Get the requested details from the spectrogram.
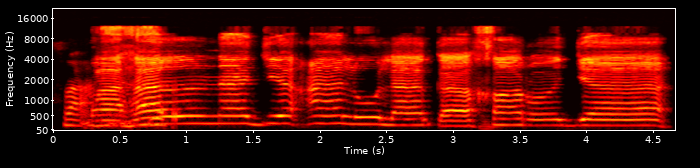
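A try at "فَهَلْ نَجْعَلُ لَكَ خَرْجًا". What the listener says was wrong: Nah, kaknya jangan panjang, pendek ya. Fahal naj'alu laka kharja.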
